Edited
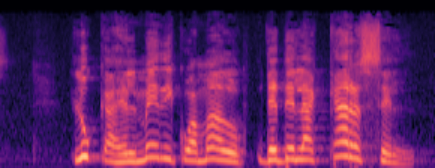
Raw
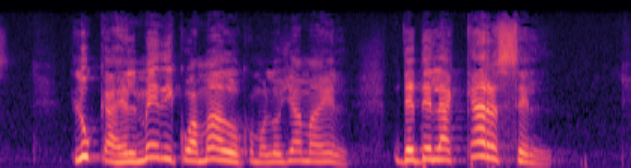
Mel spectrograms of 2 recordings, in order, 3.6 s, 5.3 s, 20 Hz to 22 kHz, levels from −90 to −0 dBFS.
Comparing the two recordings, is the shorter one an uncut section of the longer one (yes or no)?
no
